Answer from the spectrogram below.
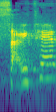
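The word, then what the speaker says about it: seitan: Legumes, you can lean on beans, lentils, tofu, tempeh, edamame, sitin, I think that's the way you pronounce it, eggs if you eat them, right?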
